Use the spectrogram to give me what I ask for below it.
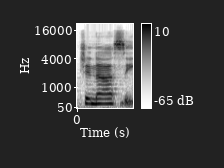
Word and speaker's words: Genasi: up, at this oh, I forgot how to pronounce it. My brain is saying like, oh, he's a goalie. I'm like, Genasi. no, Genasi, yeah.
